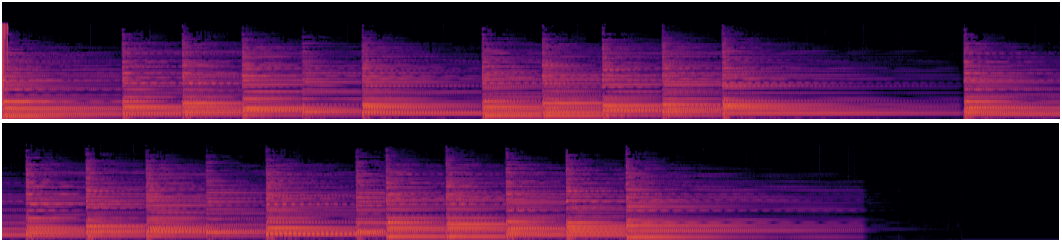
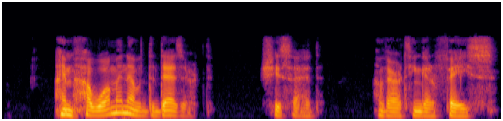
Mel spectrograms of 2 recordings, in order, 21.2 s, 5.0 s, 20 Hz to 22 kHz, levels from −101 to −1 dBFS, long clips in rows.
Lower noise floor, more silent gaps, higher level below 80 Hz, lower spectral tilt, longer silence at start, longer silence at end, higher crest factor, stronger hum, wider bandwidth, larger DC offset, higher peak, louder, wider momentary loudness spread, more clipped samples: first, -90 dBFS vs -71 dBFS; neither; second, -70 dBFS vs -58 dBFS; about the same, -5 dB/octave vs -5.5 dB/octave; second, 0 s vs 0.55 s; first, 2 s vs 0.1 s; first, 36 dB vs 20 dB; neither; first, 11 kHz vs 7.6 kHz; neither; second, -10 dBFS vs -2 dBFS; second, -44 LUFS vs -22 LUFS; about the same, 13 LU vs 15 LU; neither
